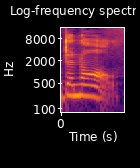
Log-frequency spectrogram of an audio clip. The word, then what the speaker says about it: Donal: caretaker daniel delaney donald mind you there's no d at the end so it's pronounced denal which is to say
